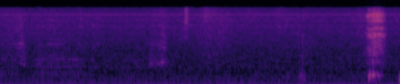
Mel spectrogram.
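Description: Quiet room tone with a steady low hum, and a single faint click about three seconds in.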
